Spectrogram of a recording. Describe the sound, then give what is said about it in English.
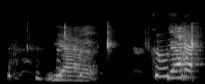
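A single sharp finger snap cracks out in a brief pause between two stretches of voice, short and crisp against the longer vocal sounds around it. “I got all the finger snaps.”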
